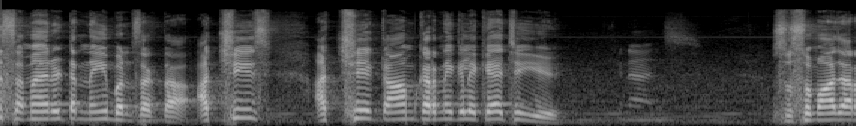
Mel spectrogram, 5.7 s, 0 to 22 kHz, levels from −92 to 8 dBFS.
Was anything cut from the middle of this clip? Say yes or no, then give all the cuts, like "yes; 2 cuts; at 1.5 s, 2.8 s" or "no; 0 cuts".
no; 0 cuts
